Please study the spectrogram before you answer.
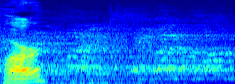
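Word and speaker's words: Pragh: We apologize to any members of the Parr family who heard us pronouncing it Prague, because it's spelled P-R-A-G-H. Looks like the city in Czech Republic, but he explained yesterday it's actually pronounced Parr.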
